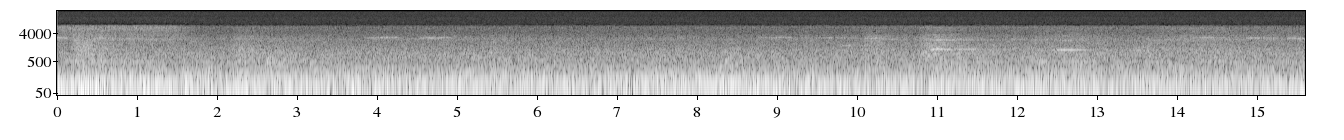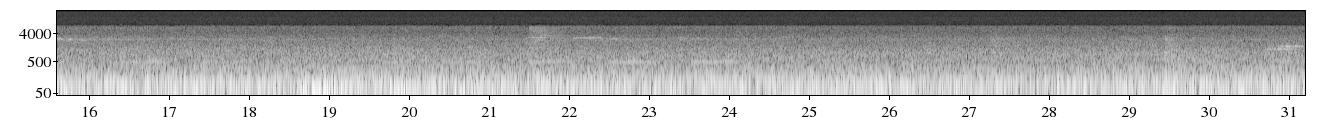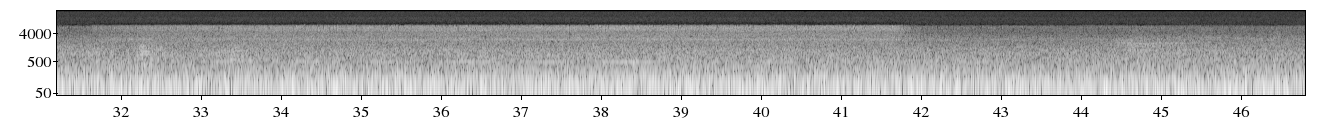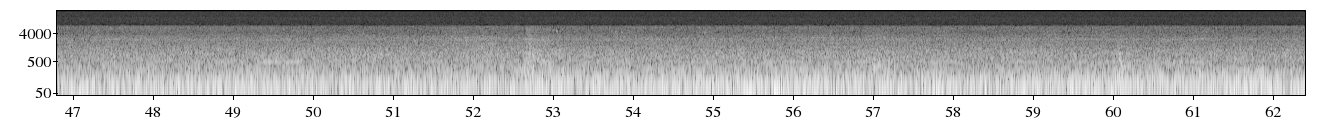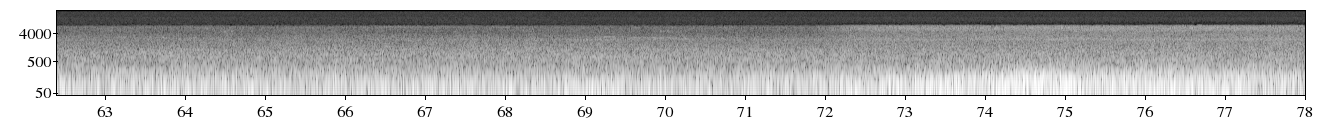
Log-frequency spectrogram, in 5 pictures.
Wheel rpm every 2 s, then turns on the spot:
0, 0, 0, 0, 0, 0, 0, 0, 0, 0, 0, 0, 0, 0, 0, 0, 0, 0, 0, 0, 0, 0, 0, 0, 0, 0, 0, 0, 0, 0, 0, 0, 0, 0, 0, 0, 0, 0, 0.
none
